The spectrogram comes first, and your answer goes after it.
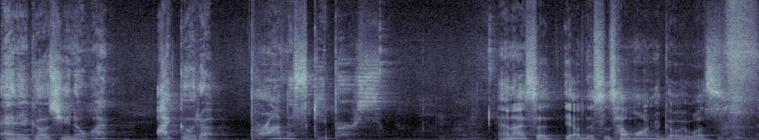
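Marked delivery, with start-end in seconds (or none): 0.6-3.8 quiet, imitated whisper. Retelling what a man said after the prayer: imitating someone whispering. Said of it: "Why are we whispering?".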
